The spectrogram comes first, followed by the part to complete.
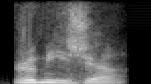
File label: "remeasure", Indian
